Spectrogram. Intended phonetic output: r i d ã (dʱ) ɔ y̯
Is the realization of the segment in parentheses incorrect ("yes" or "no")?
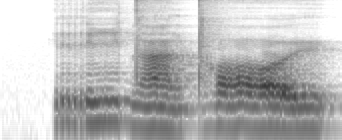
no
